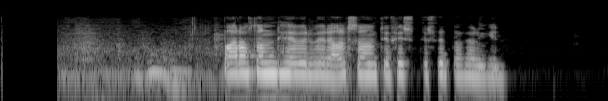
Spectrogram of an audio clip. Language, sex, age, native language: Icelandic, female, 60-69, Icelandic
